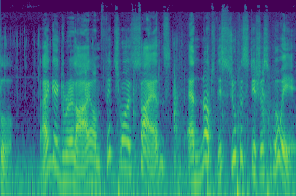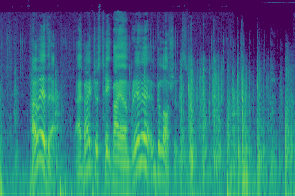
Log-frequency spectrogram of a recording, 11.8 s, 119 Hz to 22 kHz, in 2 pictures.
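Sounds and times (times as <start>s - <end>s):
speech: 0.0s - 9.8s
dull knocks on a wooden door: 3.4s - 7.4s, 9.7s - 11.8s.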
